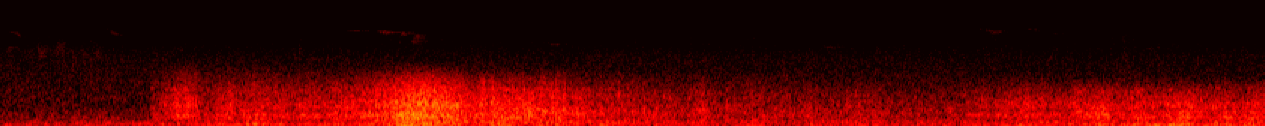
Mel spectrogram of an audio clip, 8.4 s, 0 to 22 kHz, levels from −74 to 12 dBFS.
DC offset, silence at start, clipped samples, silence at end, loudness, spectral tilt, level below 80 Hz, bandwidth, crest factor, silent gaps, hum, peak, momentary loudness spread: under 0.1%; 0 s; under 0.1%; 0 s; -35 LUFS; -7.5 dB/octave; -42 dBFS; 16 kHz; 24 dB; none; none; -10 dBFS; 19 LU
